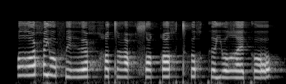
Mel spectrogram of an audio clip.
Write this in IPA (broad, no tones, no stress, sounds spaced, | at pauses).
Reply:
ʁ ɔ ħ j ɔ f e ɦ œ ħ χ u tˤ ɦ y ħ sˤ u q o χ tʰ u χ k ə j u ʁ ɛ k ɔ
